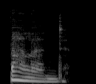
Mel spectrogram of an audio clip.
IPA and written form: ˈbæləd (ballad)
